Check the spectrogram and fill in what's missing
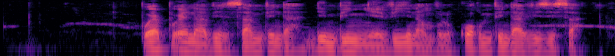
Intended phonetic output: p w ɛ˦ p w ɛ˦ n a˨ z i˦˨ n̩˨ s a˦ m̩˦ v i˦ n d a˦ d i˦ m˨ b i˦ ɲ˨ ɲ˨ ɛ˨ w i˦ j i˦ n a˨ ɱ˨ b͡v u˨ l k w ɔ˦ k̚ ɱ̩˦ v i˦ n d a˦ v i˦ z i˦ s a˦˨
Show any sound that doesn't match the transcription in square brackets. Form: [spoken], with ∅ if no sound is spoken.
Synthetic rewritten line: p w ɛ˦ p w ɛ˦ n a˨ [v] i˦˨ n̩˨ s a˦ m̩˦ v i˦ n d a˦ d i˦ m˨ b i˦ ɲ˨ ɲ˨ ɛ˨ [v] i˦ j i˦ n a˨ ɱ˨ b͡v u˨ l k w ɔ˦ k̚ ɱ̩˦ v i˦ n d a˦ v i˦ z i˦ s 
